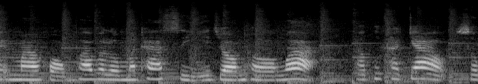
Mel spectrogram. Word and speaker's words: จอมทอง: วัด พระ ธาตุ สรี จอมทอง หรือ ที่ ภาษา เหนือ ออก เสียง ว่า จอม ตอง เป็น วัด เก่า แก่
